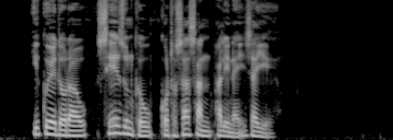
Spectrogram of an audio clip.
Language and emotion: Bodo, neutral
